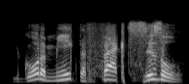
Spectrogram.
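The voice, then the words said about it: Imitated Scottish accent. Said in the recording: “a guy from Scotland, UK ... I'm not sure if I can actually repeat the accent”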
